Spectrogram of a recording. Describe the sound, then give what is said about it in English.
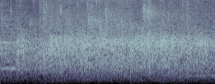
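A brief burst of audience applause for a football keepy-uppy performer: loud, dense, steady clapping lasting a couple of seconds. “A round of applause for Andy.”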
